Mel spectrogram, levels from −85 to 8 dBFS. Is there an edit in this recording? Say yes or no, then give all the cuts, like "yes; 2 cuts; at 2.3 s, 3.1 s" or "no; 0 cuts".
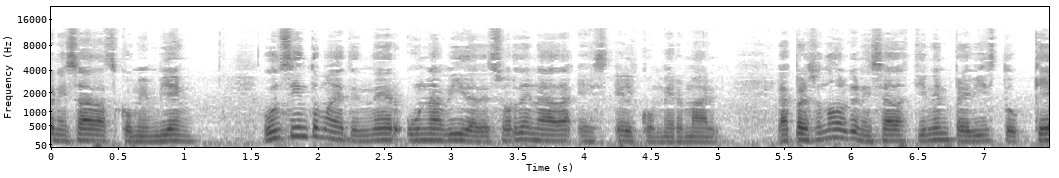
no; 0 cuts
